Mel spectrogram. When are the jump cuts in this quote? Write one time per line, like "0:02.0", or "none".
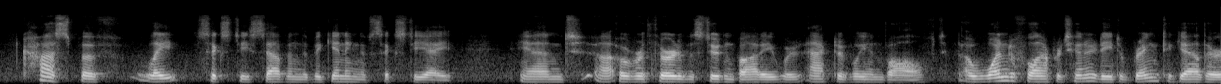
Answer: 0:06.1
